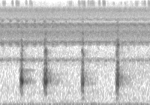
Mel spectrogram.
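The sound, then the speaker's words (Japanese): Restless chirping from a bird: four short, sharp calls at a quick, fairly even pace, faint over a steady background hiss. “お主のように不細工な鳥は見たことがないぞ。そのように気ぜわしいさえずりでは売れ残るのも道理というもの。”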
